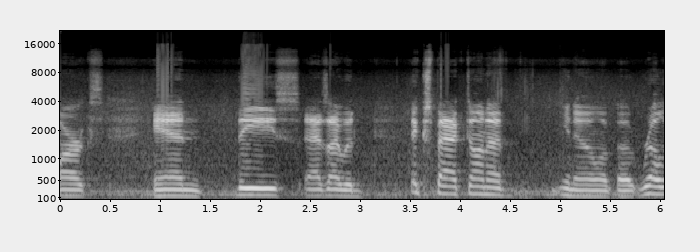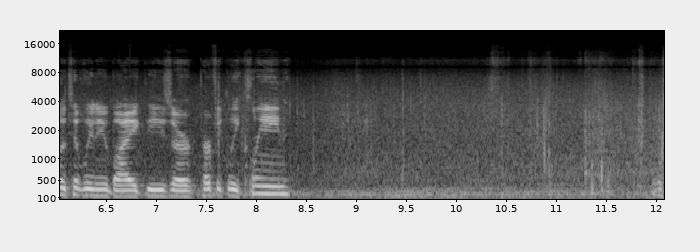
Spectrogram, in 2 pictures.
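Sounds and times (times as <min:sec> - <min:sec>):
footsteps on gravel: 0:08.4 - 0:12.0.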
